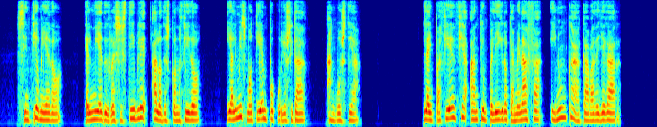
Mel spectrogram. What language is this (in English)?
Spanish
